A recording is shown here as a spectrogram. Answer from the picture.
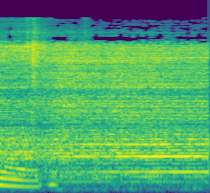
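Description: Movie-trailer music: a low tone slides down in pitch and ends about half a second in, then a steady held chord.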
